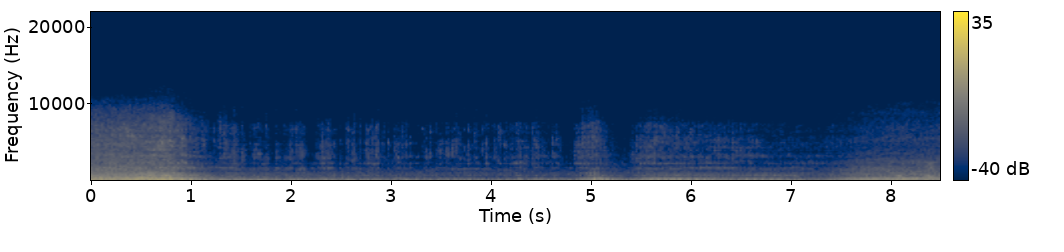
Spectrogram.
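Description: A car engine idles with a low, uneven burble close by.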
